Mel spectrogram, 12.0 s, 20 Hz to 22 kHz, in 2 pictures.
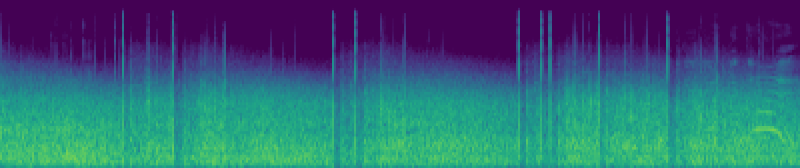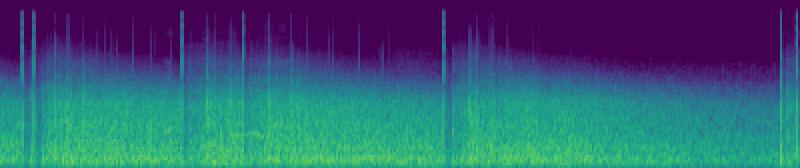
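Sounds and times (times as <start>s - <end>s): sharp firework cracks: 0.0s - 11.2s, 11.8s - 12.0s
fireworks and firecrackers crackling: 0.0s - 12.0s.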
